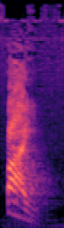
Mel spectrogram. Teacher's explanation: o a esse som de a se escuta mais o i é fraquinho o i é um som fraquinho pai quase não se escuta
